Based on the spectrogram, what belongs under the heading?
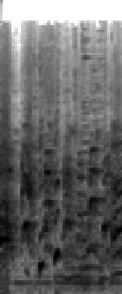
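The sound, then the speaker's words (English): Two small dogs, puppies named Princeton and Athena, bark and yip in quick, overlapping bursts at a puppy party in a radio studio, fairly loud, with whiny high-pitched yelps mixed in over a short, busy stretch. “We're having a puppy party in the studio right now. Princeton and Athena are both here.”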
